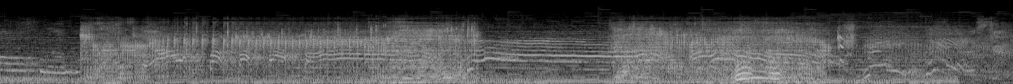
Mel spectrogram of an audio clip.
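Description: Exaggerated comedic fart sound effects over music, in two long stretches with a short break about five seconds in.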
